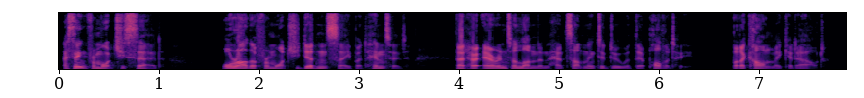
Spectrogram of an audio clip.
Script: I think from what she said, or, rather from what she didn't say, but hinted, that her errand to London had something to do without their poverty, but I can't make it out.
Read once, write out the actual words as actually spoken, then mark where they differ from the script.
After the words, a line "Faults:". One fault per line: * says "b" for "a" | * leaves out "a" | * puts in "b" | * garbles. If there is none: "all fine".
I think from what she said, or, rather from what she didn't say, but hinted, that her errand to London had something to do with their poverty, but I can't make it out.
Faults:
* says "with" for "without"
